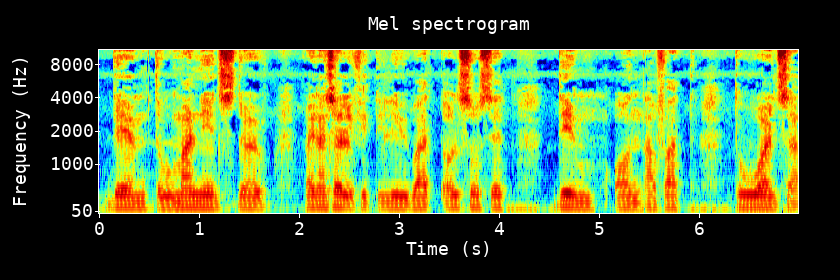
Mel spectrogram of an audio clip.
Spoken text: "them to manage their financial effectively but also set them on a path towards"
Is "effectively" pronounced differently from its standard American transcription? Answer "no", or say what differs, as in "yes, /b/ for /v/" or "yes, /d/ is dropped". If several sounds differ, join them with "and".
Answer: yes, /k/ is dropped and /v/ is dropped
